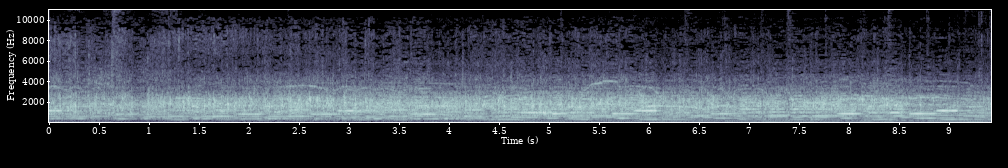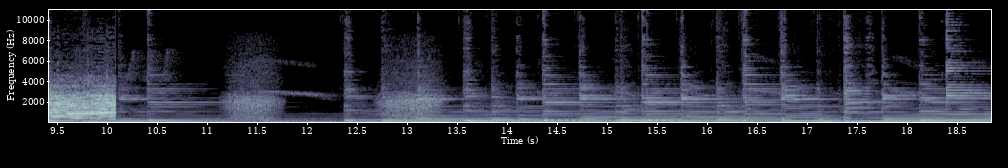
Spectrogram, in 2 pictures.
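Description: Background music under loud crowd cheering and applause, which cut off suddenly about ten seconds in. Quieter plucked-guitar music follows, with a brief whoosh.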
